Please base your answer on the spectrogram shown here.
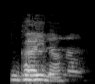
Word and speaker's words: Galina: Unless you're Galina, who's like, is that how I say it, or is it? How do you allowed to pronounce her name? Galina.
